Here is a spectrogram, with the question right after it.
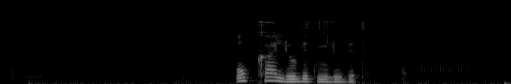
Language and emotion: Russian, neutral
